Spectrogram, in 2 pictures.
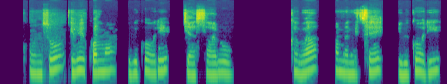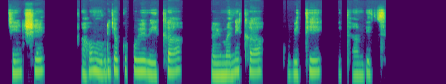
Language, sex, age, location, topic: Kinyarwanda, female, 18-24, Huye, agriculture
